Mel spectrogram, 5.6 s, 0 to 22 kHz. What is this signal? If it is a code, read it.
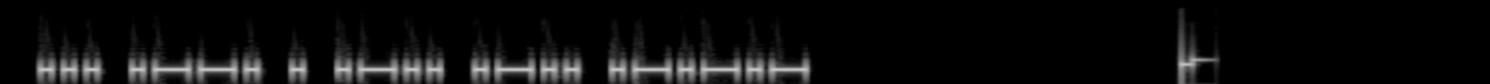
Morse code, heard as a keyed tone, about 28 wpm, 700 Hz. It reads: SPELL.
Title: Sentences from Top 1000 Words - Review Part 1 - 28wpm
